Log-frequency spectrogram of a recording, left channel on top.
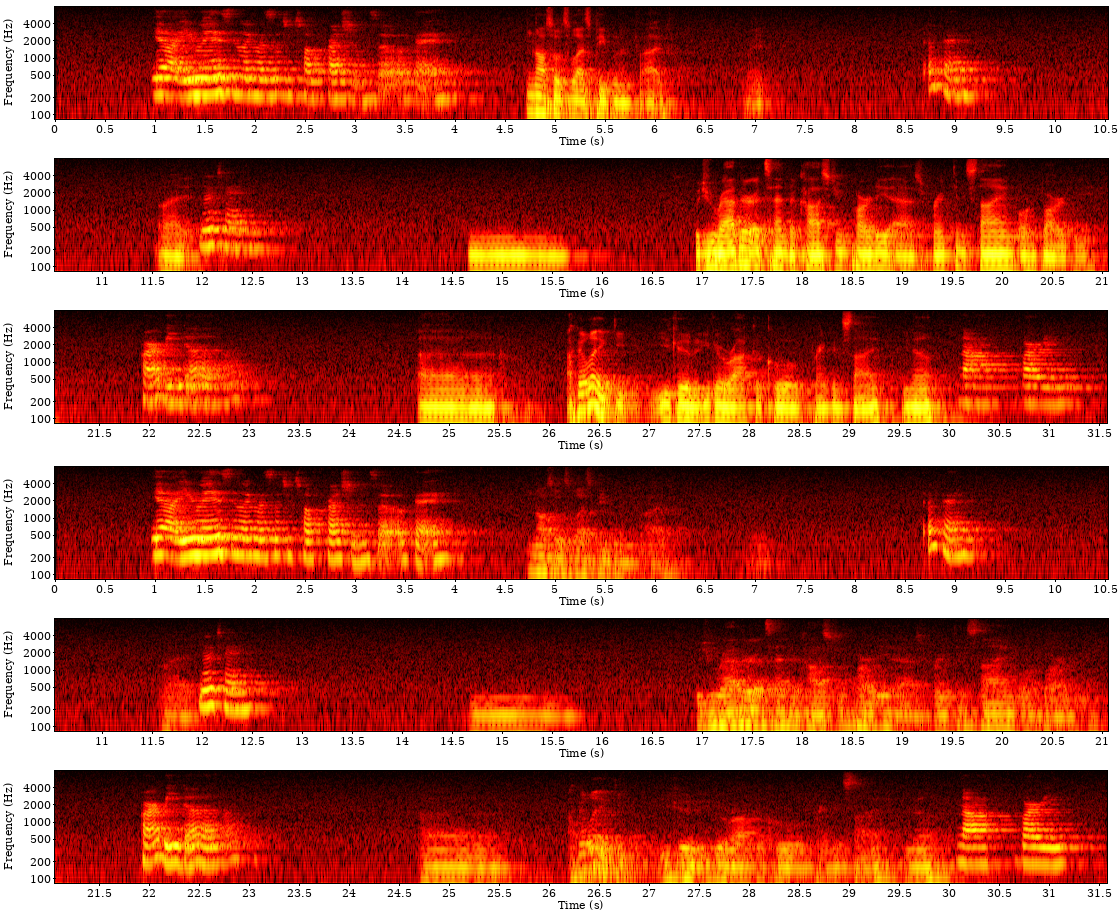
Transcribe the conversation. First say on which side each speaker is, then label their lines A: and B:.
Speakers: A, on the right (about 55°); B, on the left (about 85°).
A: yeah, you made it seem like it was such a tough question, so okay.
B: and also it's less people than five, right?
A: Okay.
B: All right.
A: Your turn.
B: Mm, Would you rather attend a costume party as Frankenstein or Barbie?
A: Barbie, duh.
B: Uh, I feel like y- you could you could rock a cool Frankenstein, you know.
A: Nah, Barbie,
